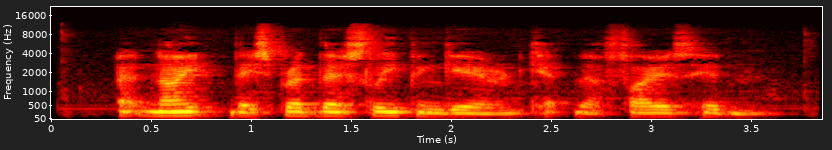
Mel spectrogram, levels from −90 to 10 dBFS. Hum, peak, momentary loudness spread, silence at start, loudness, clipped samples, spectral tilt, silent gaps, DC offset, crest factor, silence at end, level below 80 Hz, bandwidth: none; -6 dBFS; 13 LU; 0.35 s; -24 LUFS; under 0.1%; -3.5 dB/octave; none; under 0.1%; 18 dB; 0.3 s; -70 dBFS; 11.5 kHz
